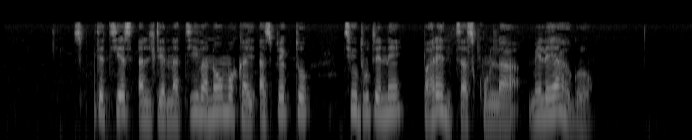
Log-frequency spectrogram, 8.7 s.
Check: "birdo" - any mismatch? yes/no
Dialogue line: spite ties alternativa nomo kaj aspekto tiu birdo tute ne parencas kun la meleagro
yes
